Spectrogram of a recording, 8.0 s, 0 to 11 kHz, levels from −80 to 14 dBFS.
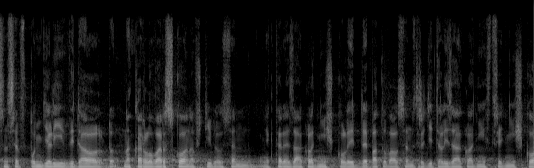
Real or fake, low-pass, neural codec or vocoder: real; 9.9 kHz; none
